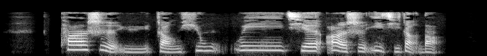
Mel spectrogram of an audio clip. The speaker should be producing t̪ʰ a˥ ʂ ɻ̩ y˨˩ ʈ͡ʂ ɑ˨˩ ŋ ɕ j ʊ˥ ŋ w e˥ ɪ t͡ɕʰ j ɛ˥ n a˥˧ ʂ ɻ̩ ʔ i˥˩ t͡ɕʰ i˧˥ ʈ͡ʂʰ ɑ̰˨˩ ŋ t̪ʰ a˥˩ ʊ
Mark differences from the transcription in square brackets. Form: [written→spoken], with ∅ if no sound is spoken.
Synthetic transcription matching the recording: t̪ʰ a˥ ʂ ɻ̩ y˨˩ ʈ͡ʂ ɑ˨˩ ŋ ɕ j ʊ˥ ŋ w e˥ ɪ t͡ɕʰ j ɛ˥ n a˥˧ ʂ ɻ̩ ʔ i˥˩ t͡ɕʰ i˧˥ [ʈ͡ʂʰ→ʈ͡ʂ] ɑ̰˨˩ ŋ [t̪ʰ→t̪] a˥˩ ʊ

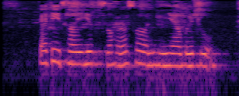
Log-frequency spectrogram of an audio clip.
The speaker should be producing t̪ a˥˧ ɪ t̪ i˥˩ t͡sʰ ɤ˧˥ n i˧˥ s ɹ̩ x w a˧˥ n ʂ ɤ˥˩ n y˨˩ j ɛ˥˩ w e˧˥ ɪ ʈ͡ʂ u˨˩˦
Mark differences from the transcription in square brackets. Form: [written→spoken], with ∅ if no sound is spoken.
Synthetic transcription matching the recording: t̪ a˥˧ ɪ t̪ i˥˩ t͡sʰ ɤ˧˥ [n→ŋ] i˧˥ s ɹ̩ x w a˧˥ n [ʂ→s] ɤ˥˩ n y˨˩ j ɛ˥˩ w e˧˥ ɪ ʈ͡ʂ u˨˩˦

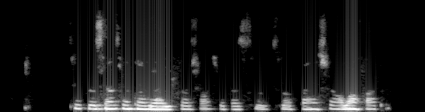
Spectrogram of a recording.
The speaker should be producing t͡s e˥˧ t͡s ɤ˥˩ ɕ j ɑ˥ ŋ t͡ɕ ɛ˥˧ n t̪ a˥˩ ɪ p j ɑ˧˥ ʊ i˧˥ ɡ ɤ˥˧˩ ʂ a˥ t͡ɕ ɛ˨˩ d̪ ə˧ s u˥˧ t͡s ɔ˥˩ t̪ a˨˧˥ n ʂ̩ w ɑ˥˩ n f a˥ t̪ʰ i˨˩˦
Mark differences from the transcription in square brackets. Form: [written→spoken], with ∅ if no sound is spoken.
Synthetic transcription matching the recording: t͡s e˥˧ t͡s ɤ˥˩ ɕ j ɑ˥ ŋ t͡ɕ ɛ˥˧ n t̪ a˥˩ ɪ p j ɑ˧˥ ʊ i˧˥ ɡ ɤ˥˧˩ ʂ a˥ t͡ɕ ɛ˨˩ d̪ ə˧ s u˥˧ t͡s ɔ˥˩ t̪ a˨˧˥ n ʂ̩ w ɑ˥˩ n f a˥ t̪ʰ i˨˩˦

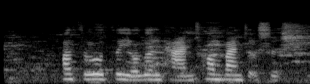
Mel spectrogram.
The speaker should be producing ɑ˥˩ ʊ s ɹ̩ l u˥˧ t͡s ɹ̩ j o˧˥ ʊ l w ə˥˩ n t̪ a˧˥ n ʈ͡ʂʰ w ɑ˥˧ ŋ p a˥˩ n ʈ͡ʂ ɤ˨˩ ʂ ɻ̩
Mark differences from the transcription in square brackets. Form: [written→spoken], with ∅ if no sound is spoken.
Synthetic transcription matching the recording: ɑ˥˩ ʊ s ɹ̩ l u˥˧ t͡s ɹ̩ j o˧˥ ʊ l w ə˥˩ n [t̪→t̪ʰ] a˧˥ n ʈ͡ʂʰ w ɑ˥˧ ŋ p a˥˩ n ʈ͡ʂ ɤ˨˩ ʂ ɻ̩

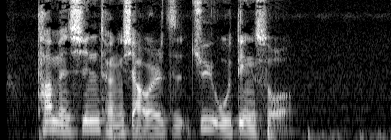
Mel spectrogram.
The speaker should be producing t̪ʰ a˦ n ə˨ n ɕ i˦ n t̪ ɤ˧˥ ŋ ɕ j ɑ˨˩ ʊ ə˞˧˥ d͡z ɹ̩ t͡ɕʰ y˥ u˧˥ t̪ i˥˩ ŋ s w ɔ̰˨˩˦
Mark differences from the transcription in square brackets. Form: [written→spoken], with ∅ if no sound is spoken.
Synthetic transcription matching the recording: t̪ʰ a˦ [n→m] ə˨ n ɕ i˦ n [t̪→t̪ʰ] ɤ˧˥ ŋ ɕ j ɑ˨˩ ʊ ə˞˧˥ d͡z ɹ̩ [t͡ɕʰ→t͡ɕ] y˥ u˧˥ t̪ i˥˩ ŋ s w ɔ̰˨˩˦

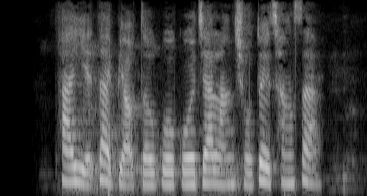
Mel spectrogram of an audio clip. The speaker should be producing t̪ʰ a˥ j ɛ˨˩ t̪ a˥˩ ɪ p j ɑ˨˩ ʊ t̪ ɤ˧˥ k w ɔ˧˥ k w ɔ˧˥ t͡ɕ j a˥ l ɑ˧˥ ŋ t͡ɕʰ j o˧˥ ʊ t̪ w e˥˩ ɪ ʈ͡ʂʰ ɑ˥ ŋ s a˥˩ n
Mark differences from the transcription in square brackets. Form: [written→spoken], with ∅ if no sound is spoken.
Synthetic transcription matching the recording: t̪ʰ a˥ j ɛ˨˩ t̪ a˥˩ ɪ p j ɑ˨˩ ʊ t̪ ɤ˧˥ k w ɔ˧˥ k w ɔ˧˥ t͡ɕ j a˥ l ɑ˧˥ ŋ t͡ɕʰ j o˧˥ ʊ t̪ w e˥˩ ɪ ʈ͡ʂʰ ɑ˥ ŋ s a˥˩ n

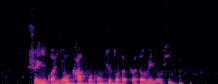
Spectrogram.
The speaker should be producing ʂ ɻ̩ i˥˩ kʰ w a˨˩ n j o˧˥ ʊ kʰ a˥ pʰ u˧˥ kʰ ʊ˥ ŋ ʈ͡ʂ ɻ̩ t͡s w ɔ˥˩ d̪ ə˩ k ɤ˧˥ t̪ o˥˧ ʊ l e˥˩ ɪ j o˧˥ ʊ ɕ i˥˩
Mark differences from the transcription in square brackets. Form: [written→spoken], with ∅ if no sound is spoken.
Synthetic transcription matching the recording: ʂ ɻ̩ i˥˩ kʰ w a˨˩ n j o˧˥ ʊ kʰ a˥ pʰ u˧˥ kʰ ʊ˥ ŋ ʈ͡ʂ ɻ̩ t͡s w ɔ˥˩ d̪ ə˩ k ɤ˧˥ t̪ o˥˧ ʊ l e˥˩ ɪ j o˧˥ ʊ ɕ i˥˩

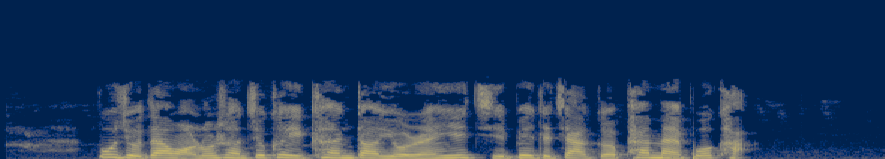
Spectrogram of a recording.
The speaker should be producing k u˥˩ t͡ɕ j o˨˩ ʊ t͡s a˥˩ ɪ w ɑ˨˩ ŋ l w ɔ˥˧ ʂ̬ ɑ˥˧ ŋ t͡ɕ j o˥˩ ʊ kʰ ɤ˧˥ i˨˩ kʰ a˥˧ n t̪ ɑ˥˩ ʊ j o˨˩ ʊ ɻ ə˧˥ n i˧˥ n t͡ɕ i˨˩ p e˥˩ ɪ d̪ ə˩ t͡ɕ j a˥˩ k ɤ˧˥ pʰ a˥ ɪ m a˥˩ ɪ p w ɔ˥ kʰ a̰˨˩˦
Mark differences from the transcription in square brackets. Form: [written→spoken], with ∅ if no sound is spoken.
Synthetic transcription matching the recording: [k→p] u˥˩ t͡ɕ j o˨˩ ʊ t͡s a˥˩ ɪ w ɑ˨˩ ŋ l w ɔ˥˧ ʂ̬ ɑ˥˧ ŋ t͡ɕ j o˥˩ ʊ kʰ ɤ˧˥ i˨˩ kʰ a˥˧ n t̪ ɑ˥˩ ʊ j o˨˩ ʊ ɻ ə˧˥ n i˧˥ [n→∅] t͡ɕ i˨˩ p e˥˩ ɪ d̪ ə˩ t͡ɕ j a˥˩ k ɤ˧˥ pʰ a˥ ɪ m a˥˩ ɪ p w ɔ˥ kʰ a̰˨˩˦

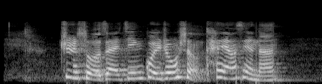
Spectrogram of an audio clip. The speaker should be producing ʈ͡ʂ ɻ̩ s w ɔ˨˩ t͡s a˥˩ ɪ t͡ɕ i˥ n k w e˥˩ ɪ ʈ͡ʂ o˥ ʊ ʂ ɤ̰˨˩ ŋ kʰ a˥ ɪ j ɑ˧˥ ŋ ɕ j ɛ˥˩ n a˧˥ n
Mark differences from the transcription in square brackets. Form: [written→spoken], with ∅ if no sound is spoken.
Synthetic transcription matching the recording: ʈ͡ʂ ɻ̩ s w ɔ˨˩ t͡s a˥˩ ɪ t͡ɕ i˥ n k w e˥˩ ɪ ʈ͡ʂ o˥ ʊ ʂ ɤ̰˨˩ ŋ kʰ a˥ ɪ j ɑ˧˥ ŋ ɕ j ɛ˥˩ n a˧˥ n

